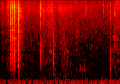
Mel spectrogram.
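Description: Near silence, with a few faint clicks in the first second from a vinyl sticker sheet being handled over a diecast toy car body.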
